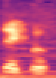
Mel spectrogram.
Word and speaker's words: Igbo: So It's not Igbo. no, it's Igbo. No, it doesn't. It's Igbo. You pronounce the G.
